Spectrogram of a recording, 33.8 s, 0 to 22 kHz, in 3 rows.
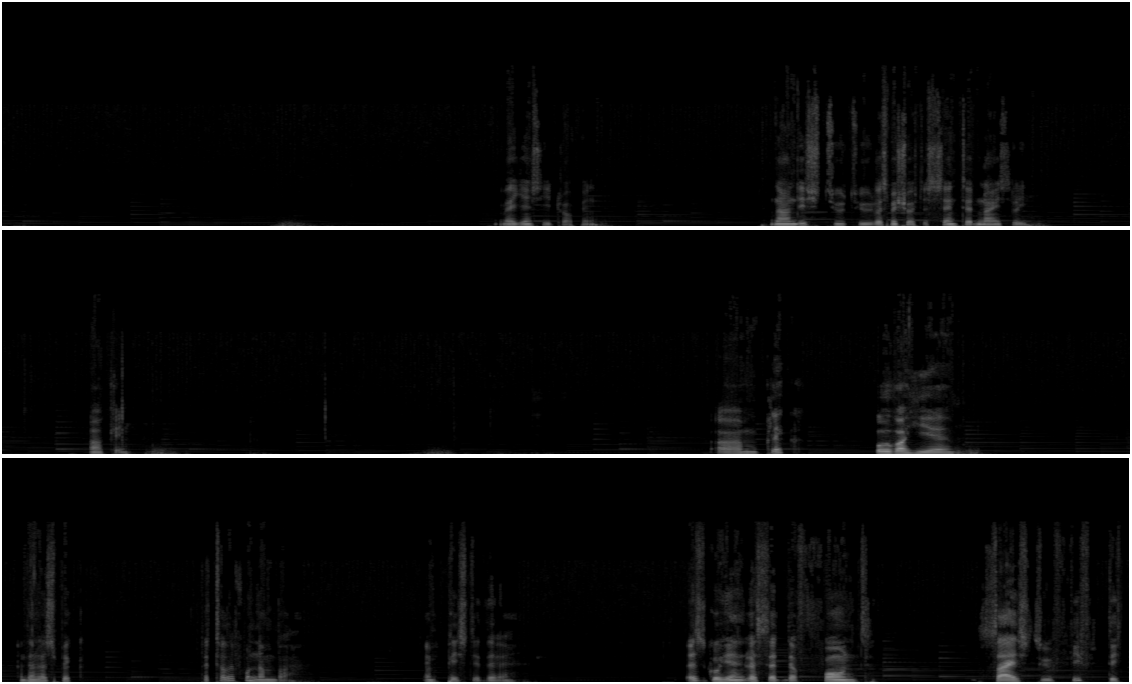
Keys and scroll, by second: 3.9 ctrl+v, 9.0 ctrl+t, 9.6 ctrl+shift+t, 10.2 ctrl+shift+Right, 11.5 ctrl+shift+Return, 15.9 ctrl+=, 18.9 t, 24.9 ctrl+c, 26.8 ctrl+v, 33.2-33.8 typing.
